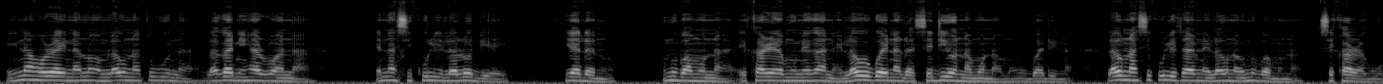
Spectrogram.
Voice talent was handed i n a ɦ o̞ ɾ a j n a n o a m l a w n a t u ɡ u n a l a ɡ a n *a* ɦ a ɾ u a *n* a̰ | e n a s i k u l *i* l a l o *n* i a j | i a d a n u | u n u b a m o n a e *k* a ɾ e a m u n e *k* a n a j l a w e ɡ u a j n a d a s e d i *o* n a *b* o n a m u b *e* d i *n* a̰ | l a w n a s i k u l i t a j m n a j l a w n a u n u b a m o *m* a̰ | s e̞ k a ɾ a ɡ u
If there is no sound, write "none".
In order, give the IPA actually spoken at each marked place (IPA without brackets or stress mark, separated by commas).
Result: i, n, i, d, k, ɡ, o, m, a, n, n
